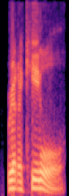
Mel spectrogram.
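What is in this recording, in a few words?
"ridicule", American English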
